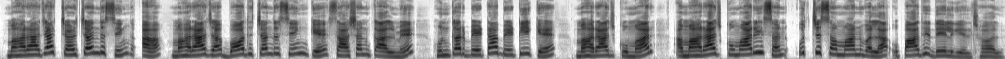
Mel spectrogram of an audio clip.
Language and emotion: Maithili, neutral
